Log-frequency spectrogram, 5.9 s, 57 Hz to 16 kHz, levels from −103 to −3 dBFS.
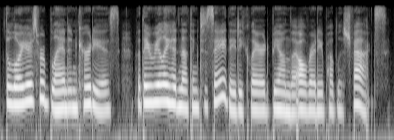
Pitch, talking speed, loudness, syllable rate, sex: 220 Hz, 205 wpm, -16 LUFS, 5.9 syllables/s, female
